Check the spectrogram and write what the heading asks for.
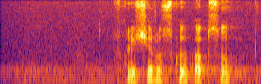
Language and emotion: Russian, neutral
